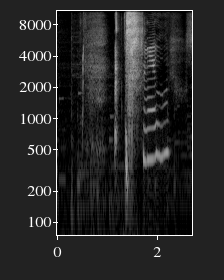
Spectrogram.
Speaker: I'm going to sneeze. Oh, [snorts] sneezed so hard I killed my audio.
